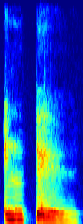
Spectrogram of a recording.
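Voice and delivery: low, drawn-out bad impression; Snape. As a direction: do a poor, low impression of a dour teacher. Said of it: "Snape was like".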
